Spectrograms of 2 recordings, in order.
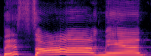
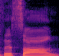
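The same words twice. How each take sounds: First: Much higher, emotional gush; overwhelmed gush. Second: Said in the usual way. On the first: Real, not acted. Fan overwhelmed by the song, gushing high. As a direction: let it burst out of you, pitched way up.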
